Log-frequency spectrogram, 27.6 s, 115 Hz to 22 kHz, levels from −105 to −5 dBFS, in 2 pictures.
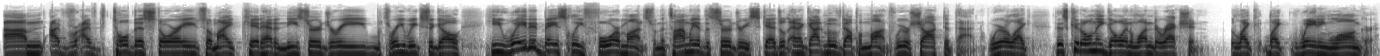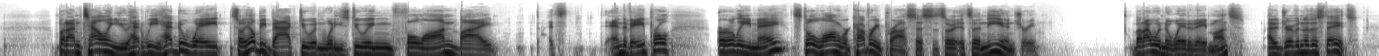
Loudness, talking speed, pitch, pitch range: -19 LUFS, 230 wpm, 145 Hz, 130-160 Hz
